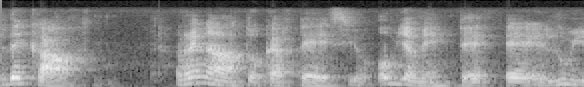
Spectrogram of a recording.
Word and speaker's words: Descartes: Si scrive così, si scrive Descartes, però non fate l'errore abbastanza comune di pronunciare Descartes, si legge Descartes.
